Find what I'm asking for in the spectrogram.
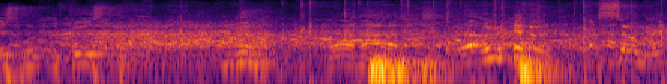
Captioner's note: laughter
